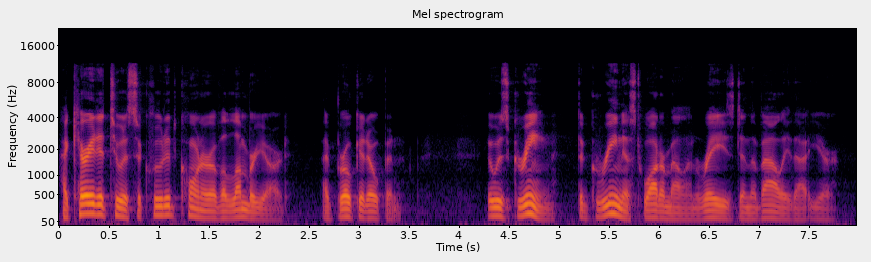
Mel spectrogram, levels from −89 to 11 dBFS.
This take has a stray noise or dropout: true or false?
false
